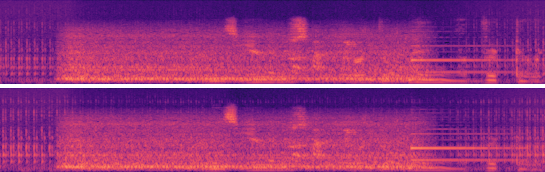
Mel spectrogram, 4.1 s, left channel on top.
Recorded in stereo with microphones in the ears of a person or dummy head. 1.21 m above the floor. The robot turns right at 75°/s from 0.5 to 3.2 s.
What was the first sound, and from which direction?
A man speaking, 25° right.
